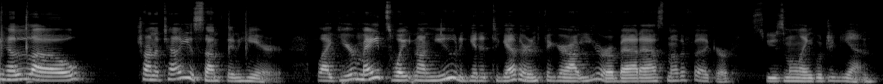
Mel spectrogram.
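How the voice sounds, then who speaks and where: A low, warm female voice delivers a pick-a-card tarot reading straight to the viewer. She is emphatic and excitable, hyping the listener up with encouragement and casual cussing.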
